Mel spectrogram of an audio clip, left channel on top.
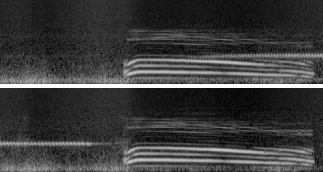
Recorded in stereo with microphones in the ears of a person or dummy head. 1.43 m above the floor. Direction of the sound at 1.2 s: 5° right (ahead or behind).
